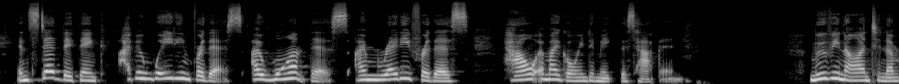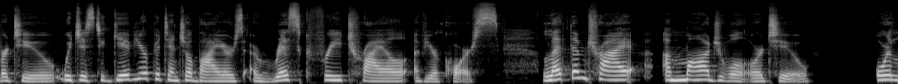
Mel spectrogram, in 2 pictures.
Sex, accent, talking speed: female, American, 165 wpm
